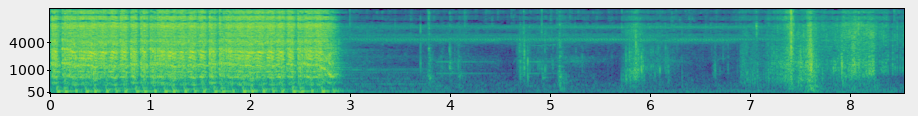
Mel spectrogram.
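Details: 2001 Lexus IS300 with a 1UZ V8 swap, third start attempt after the immobilizer reset and after refitting missing block ground wires: the starter cranks at a steady three and a half beats a second for three seconds with no firing.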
